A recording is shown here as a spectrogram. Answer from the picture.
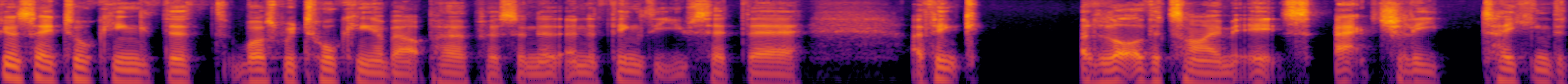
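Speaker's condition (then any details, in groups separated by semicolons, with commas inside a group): No condition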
